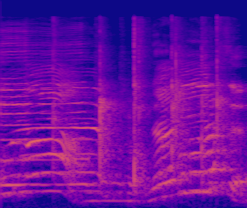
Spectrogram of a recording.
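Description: Excited group voicing a drawn-out exclamation, then a couple of sharp hand claps about a second in as the reaction turns to applause.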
